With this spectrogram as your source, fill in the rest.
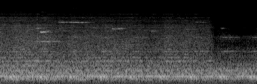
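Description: A Class 66 diesel locomotive moves wagons from a cold start at Hoo Junction on a foggy day, giving a loud, steady rolling rumble with a thin, continuous wheel squeal and no talking.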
